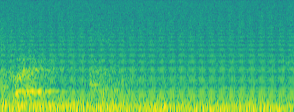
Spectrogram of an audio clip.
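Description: Steady electrical mains hum: a low, even drone with a ladder of higher overtones.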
